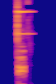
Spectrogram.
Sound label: button Move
